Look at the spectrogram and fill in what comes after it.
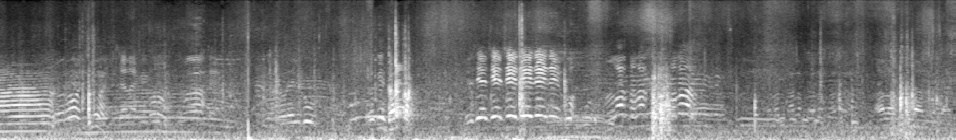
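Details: Peranakan Ongole cattle in a busy Muntilan market, Indonesia, on a cloudy morning: many overlapping moos, some long and low, others short and wavering, from several animals amid voices and clatter.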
